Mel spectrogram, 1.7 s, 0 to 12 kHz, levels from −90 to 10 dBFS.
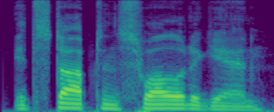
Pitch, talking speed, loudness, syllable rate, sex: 110 Hz, 175 wpm, -15 LUFS, 5.9 syllables/s, male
